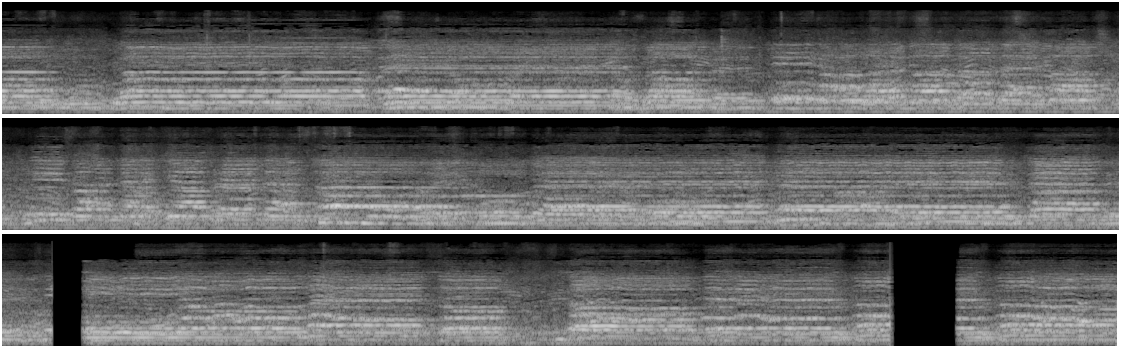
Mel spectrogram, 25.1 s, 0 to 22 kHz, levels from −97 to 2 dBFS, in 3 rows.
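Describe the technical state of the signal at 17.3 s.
At 17.3 s you're inside a stream reconnect that runs from 17.14 to 17.39 s. The connection dropped, the player went quiet for about 200 ms, then reconnected and spun up a fresh decoder mid-stream. Because it's picking up a live feed rather than where it left off, the sound comes back roughly 150 ms further along, so there's a clean gap followed by a small jump forward, with a bit of the material simply missing.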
